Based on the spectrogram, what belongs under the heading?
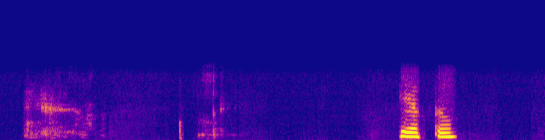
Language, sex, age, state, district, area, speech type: Santali, female, 18-30, West Bengal, Purulia, rural, conversation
